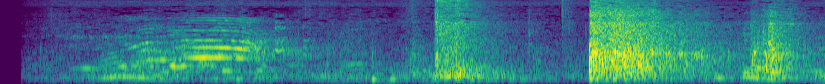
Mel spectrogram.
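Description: Men shouting, then a bull ramming into metal: a short crash about two seconds in and a louder bang with a rattling tail just before three seconds.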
